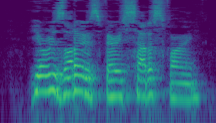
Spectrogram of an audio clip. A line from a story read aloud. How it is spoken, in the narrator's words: he rumbles in that deep, contented voice he only gets after a good snog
